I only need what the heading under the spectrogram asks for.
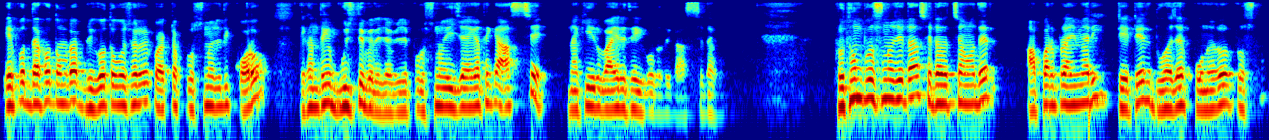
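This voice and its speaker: A man's voice: a little high, quick pace, darkish tone. Man teaching a grammar class, lo-fi sound. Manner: explains step by step, often checks understanding. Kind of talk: exam-prep grammar lesson.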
